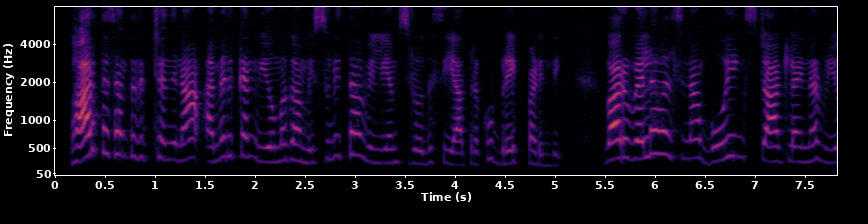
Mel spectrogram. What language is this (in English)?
Telugu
